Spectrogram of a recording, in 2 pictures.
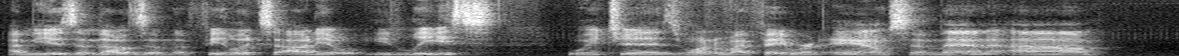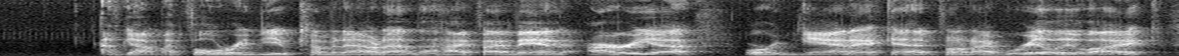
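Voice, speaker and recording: A man hosting a casual update vlog, rambling with many fillers, his voice tired and going hoarse. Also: medium pitch, steady tone, a little slow, sharp tone. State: hoarse, voice giving out. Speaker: headphone reviewer, channel host. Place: home room with his desk. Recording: roomy echo.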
